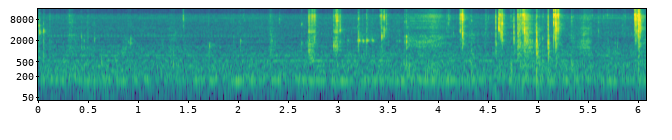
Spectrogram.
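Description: A person drinking a fizzy mixed soda drink over ice from a mug, close to the microphone: quiet sips and swallows, with a run of small irregular clicks in the second half.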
